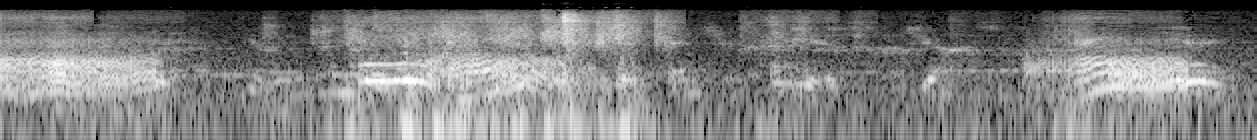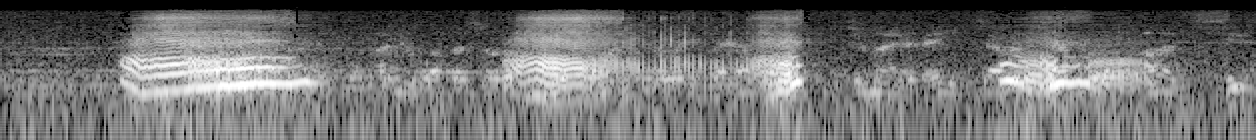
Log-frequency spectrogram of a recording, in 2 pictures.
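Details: Sleeping cat: rhythmic, rattly snores alternating with soft sighing breaths; ordinary sleep snoring.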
